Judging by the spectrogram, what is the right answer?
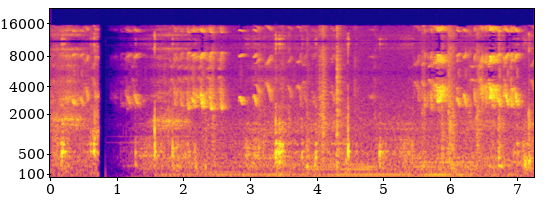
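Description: Faint clucking of chickens over a low steady hum, with a brief dropout to silence about a second in.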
